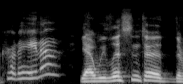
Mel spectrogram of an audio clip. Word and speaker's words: Cartagena: Cartagena. Cartagena?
